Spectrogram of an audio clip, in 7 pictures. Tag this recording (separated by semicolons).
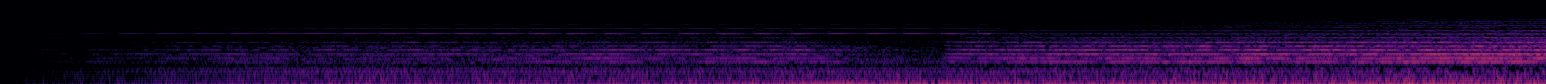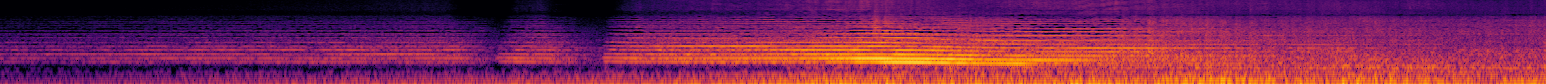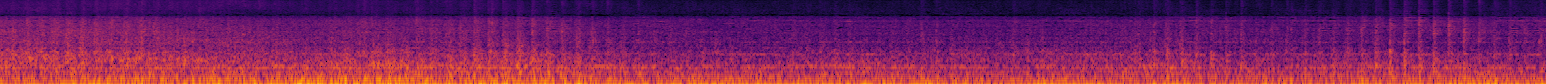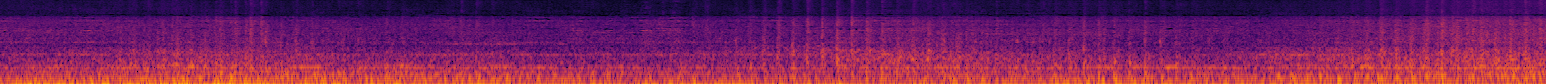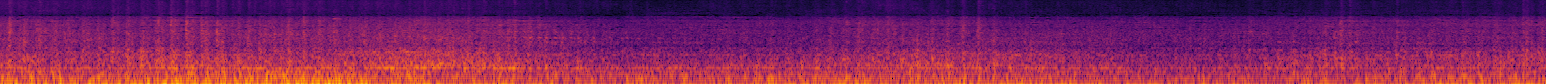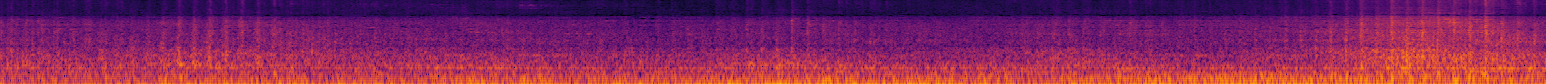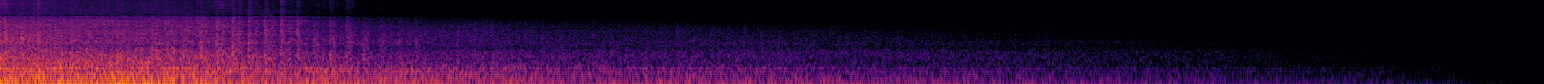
noise; ambience; ambient; field-recording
